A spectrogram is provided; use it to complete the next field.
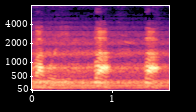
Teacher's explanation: जो हमारी दांत हैं ऊपर वाले वो नीचे होंठ पे टच हो रहे हैं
